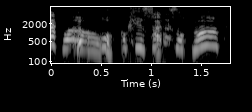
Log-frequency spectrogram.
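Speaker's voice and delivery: ordinary talk, nothing marked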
